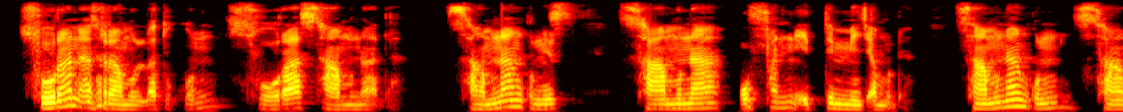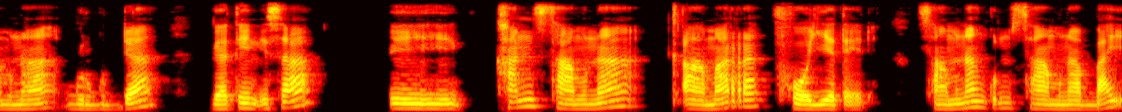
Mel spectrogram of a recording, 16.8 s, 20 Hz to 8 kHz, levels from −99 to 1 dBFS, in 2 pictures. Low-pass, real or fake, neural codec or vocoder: 7.2 kHz; real; none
